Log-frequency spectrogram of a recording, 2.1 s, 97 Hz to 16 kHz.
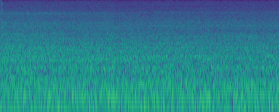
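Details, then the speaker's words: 2020 Toyota RAV4 after replacing a blower motor that had been noisy and then failed, packed with rodent nesting and acorns: even, steady airy rush with no rattle, squeal or ticking as the blower runs through its modes, healthy. "Oh, she got AC now. Just make sure it goes through the modes."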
